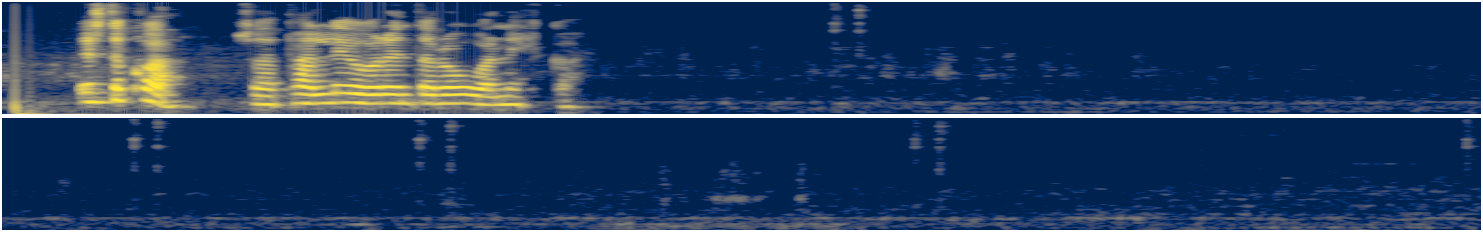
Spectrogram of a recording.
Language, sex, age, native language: Icelandic, female, 60-69, Icelandic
